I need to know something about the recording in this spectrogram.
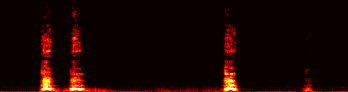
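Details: American Akita giving loud, deep barks: a quick pair of sharp barks, a single bark about two seconds later, then a softer short woof at the end.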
